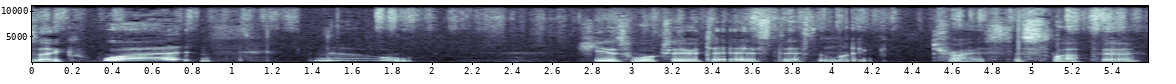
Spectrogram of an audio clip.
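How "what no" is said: high-pitched shocked squeal; acted high-voiced indignant refusal; shocked reaction. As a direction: squeak it out in disbelief.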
